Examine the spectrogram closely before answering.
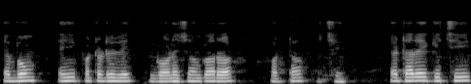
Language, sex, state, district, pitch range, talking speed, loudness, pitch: Odia, male, Odisha, Malkangiri, 150-165 Hz, 125 wpm, -18 LUFS, 155 Hz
